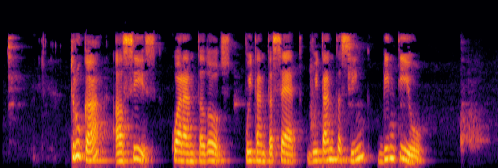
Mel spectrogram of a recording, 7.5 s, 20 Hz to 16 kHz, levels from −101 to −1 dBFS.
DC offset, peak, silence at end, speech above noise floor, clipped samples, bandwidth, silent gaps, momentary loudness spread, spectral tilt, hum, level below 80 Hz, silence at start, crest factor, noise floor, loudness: under 0.1%; -2 dBFS; 0.5 s; 40 dB; under 0.1%; 7.8 kHz; none; 9 LU; -4 dB/octave; none; -58 dBFS; 0.1 s; 16 dB; -57 dBFS; -17 LUFS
